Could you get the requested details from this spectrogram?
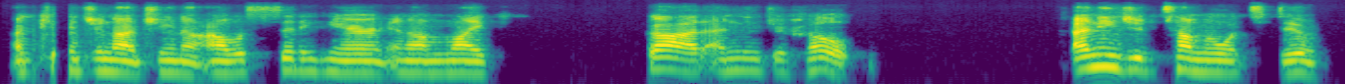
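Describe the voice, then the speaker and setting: A woman's voice: deep voice, normal speed, dry recording, lo-fi sound. A woman, a podcast guest and mother of four, telling a personal story in conversation, acting out what others said to her, with laughter and fillers. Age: adult mother of four. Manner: animated storyteller acting out quoted dialogue.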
